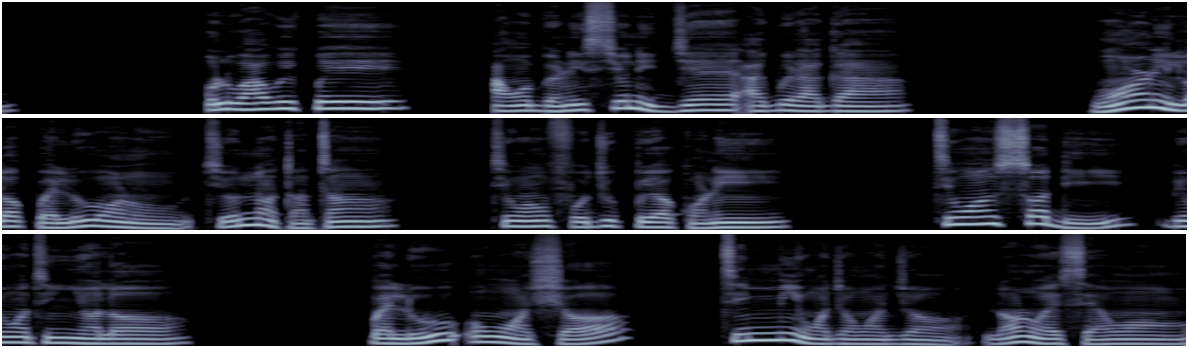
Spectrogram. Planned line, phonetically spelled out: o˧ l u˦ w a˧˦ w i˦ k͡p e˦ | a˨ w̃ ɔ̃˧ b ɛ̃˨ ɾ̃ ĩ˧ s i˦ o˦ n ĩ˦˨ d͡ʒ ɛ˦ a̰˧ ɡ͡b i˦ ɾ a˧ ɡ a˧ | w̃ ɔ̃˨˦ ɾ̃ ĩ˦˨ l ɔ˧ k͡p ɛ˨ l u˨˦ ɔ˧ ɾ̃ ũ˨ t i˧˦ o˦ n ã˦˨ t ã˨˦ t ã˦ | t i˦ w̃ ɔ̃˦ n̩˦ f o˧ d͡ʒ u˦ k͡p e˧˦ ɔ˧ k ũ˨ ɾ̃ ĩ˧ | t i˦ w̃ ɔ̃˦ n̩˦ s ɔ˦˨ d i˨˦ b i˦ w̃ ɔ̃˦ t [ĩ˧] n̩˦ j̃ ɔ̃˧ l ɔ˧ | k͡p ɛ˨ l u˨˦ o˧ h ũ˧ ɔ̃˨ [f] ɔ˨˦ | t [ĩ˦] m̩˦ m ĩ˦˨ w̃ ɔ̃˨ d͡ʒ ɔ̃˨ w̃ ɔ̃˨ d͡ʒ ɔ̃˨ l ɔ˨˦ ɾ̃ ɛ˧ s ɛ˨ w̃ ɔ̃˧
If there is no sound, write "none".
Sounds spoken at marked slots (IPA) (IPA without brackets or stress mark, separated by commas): i˧, ʃ, i˦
